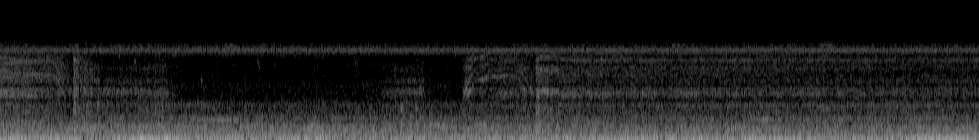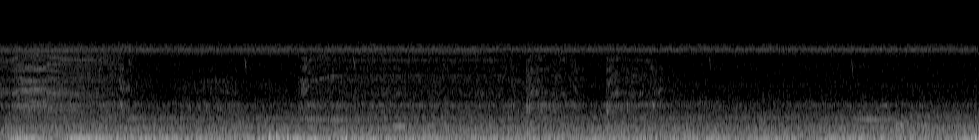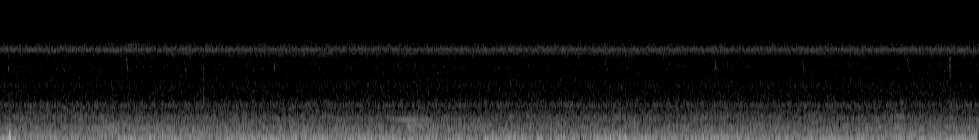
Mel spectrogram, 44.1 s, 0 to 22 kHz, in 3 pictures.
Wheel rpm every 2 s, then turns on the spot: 0, 0, 0, 0, 0, 0, 0, 0, 0, 0, 0, 0, 0, 0, 0, 0, 0, 0, 0, 0, 0, 0.
none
